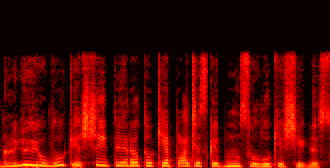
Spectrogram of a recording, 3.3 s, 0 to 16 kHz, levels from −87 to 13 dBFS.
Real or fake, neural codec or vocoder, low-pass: fake; codec, 24 kHz, 1.5 kbps, HILCodec; 10.8 kHz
